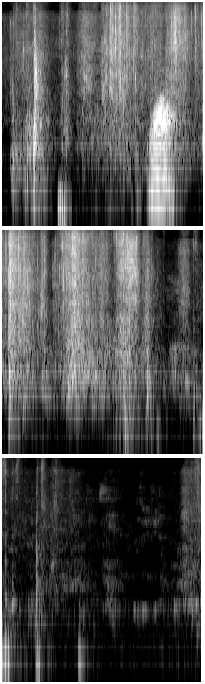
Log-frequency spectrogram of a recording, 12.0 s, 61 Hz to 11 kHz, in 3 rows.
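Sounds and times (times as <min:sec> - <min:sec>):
packaging rustling and crinkling: 0:00.0 - 0:07.1.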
